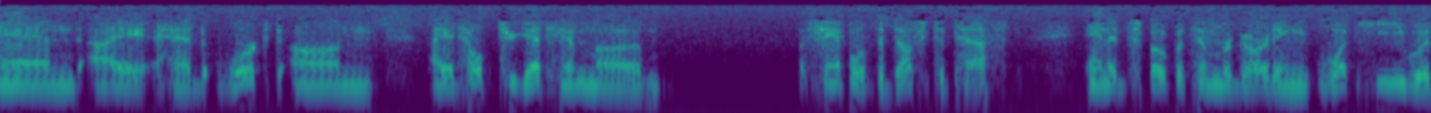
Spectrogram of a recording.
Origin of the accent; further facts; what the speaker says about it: New York, United States; Well, I'm originally from New York. My family still lives there.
